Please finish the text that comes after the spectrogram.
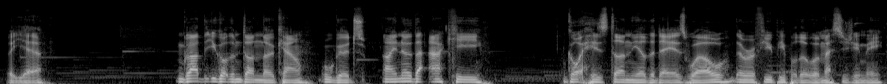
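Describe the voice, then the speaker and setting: Chatty low-voiced man streaming a game. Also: fairly quick, faint music behind. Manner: rambling, chatty, reads chat aloud. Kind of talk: casual live-stream chat.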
